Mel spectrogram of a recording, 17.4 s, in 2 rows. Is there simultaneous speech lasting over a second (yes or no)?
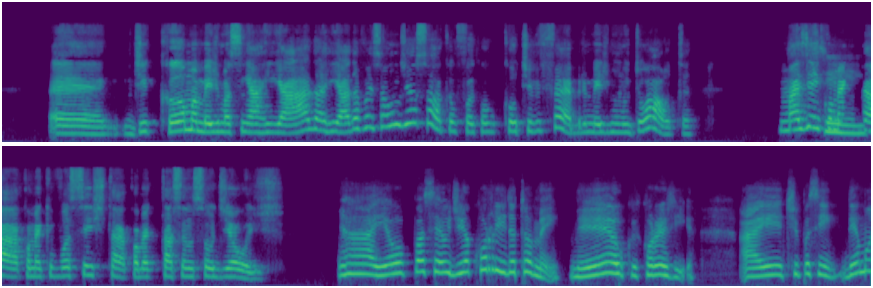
no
